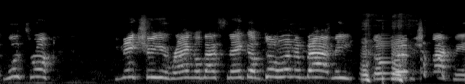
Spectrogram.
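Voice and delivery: high, loud hammed-up Texan; mock Texas accent. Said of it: "he just sounds like a Texas dude".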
